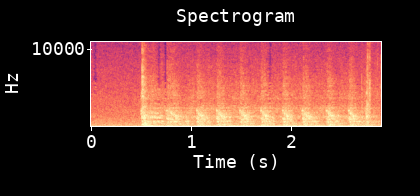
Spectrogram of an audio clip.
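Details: 1999 Toyota Solara that had sat, ignition wiring left torn apart: starter cranks at a steady beat of about four pulses a second but never fires; owner suspects a security issue in the ignition tumbler.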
